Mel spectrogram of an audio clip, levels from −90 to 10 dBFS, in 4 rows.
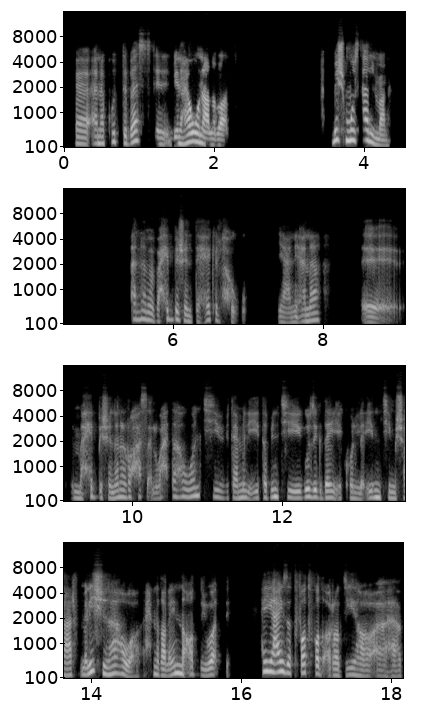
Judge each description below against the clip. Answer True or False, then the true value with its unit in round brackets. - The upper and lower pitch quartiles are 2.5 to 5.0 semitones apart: True (4.3 semitones)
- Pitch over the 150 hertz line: True (185 Hz)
